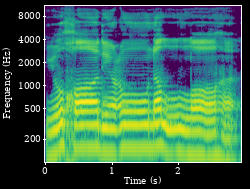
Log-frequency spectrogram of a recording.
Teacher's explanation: لفظ اللہ کے لام کو موٹا کرنا ہے، لفظ اللہ کا لفظ ہے جو ہے پورا، اس کو موٹا کرنا ہے۔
